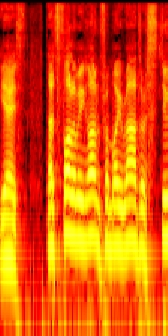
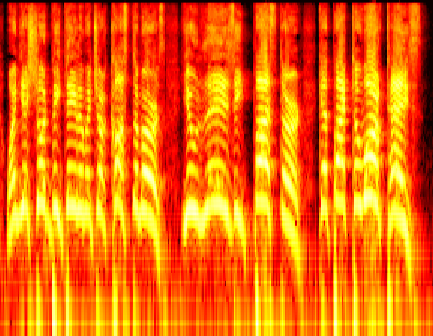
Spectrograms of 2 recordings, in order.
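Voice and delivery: loud, high yelling at a slacking friend; mock angry shout; 10 semitones higher, 10 dB louder than usual. Yelling at friend Tez to get back to work, mock furious shout. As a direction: bawl him out, half joking.

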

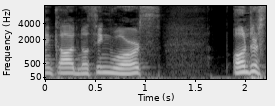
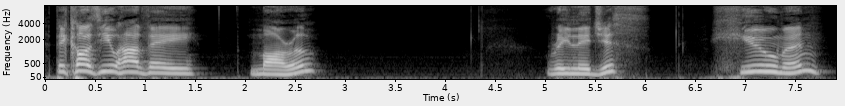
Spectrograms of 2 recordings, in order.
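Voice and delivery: slow, weighted words with pauses; preacher-like slow emphasis; slow emphatic list; much slower than usual. Real, not acted. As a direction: lay each word down with deliberate weight. Impassioned slow rhetoric.

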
